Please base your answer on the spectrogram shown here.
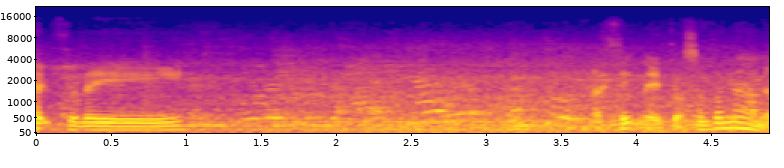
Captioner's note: indistinct chatters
